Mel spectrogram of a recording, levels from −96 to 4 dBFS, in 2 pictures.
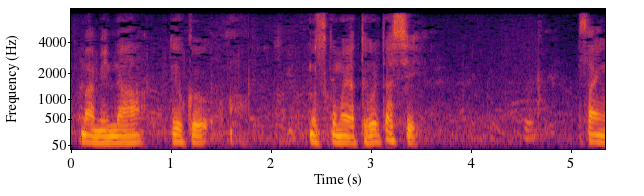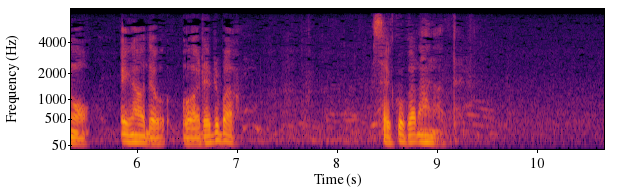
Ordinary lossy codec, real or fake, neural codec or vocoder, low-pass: MP3, 64 kbps; real; none; 7.2 kHz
